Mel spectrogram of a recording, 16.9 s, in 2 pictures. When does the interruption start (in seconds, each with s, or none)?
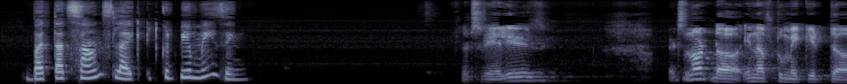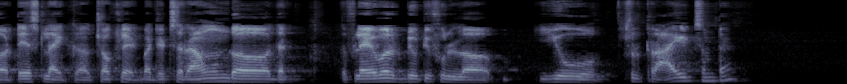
none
